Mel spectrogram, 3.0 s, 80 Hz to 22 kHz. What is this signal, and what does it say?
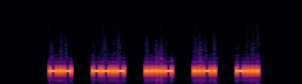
Morse code, heard as a keyed tone, about 51 wpm, spaced as for 28 wpm, 700 Hz. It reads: KQ4FB
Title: USA Call Signs - 5 Characters - 3x Character Spacing - 50wpm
